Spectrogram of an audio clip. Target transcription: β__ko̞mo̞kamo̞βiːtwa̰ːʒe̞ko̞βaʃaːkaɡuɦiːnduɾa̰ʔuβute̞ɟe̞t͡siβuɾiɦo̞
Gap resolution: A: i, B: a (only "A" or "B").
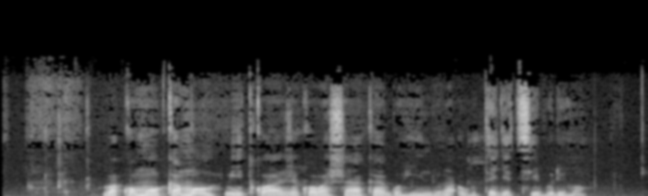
B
